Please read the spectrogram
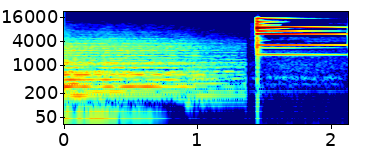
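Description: The tail of the intro music fading out, then, about one and a half seconds in, a single bright bell-like ding that rings on and dies away.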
